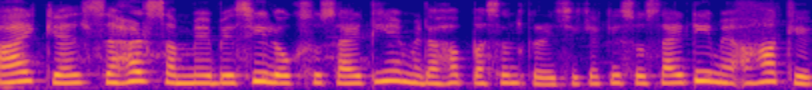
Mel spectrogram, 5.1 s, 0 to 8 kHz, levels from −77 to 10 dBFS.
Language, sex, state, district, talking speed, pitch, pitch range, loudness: Maithili, female, Bihar, Saharsa, 225 wpm, 255 Hz, 245-280 Hz, -15 LUFS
